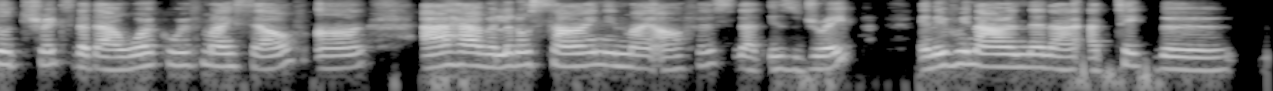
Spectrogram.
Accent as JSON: {"language": "English", "country": "Haiti", "moved": "as an adult", "said": "I am from Haiti, and I immigrated here about 40 years ago. And I went to school here, I mean, to college here."}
